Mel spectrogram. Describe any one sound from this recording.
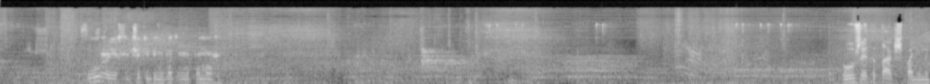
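Game spell effects crackle and boom during a battle.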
